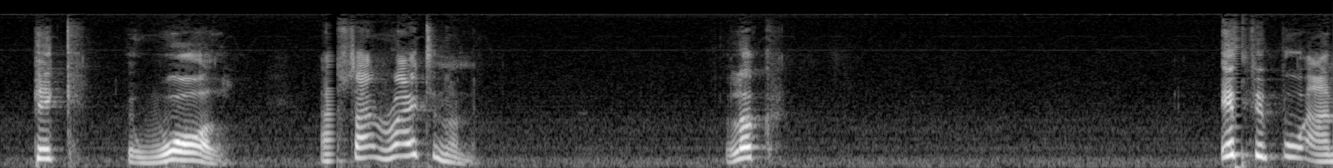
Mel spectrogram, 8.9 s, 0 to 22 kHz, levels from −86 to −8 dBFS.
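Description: Short concealed packet loss occurs at 0.87 s, from 2.97 to 2.99 s, and from 8.23 to 8.28 s: small stretches of this audio, 10, 10 and 40 ms long, arrived too late, so the receiver extended the preceding sound to bridge each gap, leaving a brief smear or wobble. A burst of packet loss from 2.18 to 2.25 s removes about 60 ms of audio. The receiver holds the last sound and lets it fade, so a buzz or hiss replaces the missing part before playback resumes further on.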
